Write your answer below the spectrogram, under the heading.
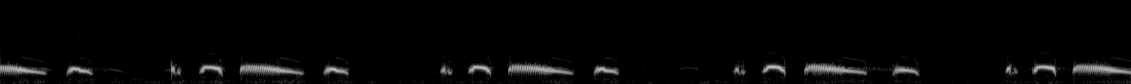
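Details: Lure recording of a spotted dove for calling in wild forest birds: soft cooing phrases repeated about every three seconds, each a quick double note, a rounded coo and a drawn-out descending coo. No other sounds.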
